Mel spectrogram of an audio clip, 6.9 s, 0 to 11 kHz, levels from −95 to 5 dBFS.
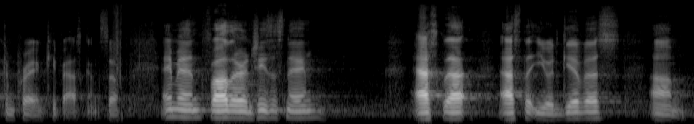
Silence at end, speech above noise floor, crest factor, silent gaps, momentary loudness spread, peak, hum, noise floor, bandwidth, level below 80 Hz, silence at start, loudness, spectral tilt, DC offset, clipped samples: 0.2 s; 41 dB; 24 dB; none; 24 LU; -12 dBFS; none; -77 dBFS; 8.8 kHz; under -90 dBFS; 0.05 s; -35 LUFS; -4 dB/octave; under 0.1%; under 0.1%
